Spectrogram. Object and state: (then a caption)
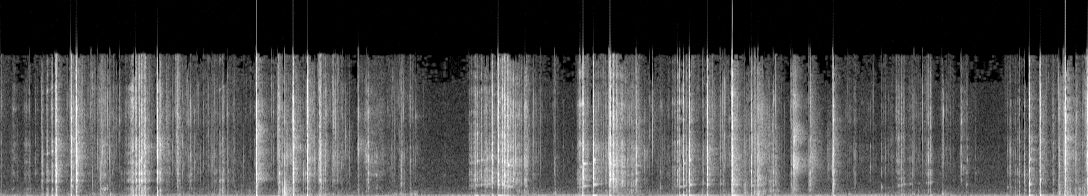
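Dry bar soap. A solid beige bar of dry soap with a copper-painted crust is held in the hand and shaved with a short metal knife into chunky flakes. Crisp, bright scraping and crackling bursts come in quick clusters with brief pauses between, each cut snapping off dry and sharp with no ring. A faint low hum sits underneath.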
